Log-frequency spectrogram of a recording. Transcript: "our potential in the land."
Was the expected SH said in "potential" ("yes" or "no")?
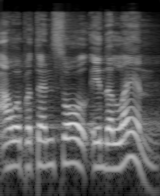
no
